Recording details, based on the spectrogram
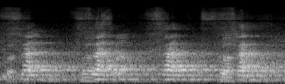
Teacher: F keluar dari ujung gigi gunting atas sama perut bibir bawah maknanya angin keluar dari situ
